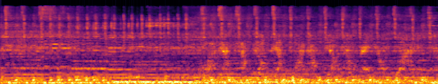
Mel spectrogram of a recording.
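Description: Symphonic black metal band playing live, loud: distorted electric guitar, keyboards and fast, even drumming. A harsh voice comes in over the band about halfway through.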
